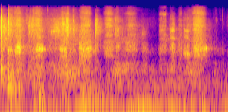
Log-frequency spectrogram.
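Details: French Bulldog indoors in a small room, playing and refusing to give up its toy; quick breathy pants and snorts run through the clip, with light rustling of play.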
